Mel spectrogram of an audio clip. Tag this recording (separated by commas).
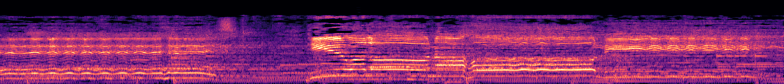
Music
